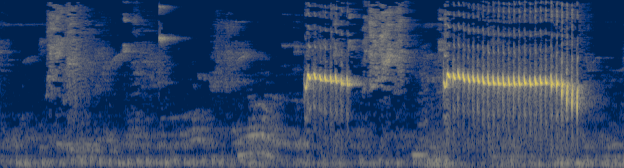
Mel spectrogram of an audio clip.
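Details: Lure recording of a sooty-headed bulbul meant to make mute bulbuls respond within seconds. A brief stuttering burst is followed by a longer even trill of quick pulses, falling sharply at its finish.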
